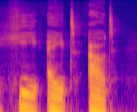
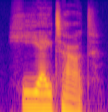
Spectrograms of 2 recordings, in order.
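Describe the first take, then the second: First: The words are said separately without a linking sound. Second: A y sound links he to ate. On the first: The speaker calls it wrong. "We don't say he ate out" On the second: The speaker calls it right. "this sounds a bit like yate"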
